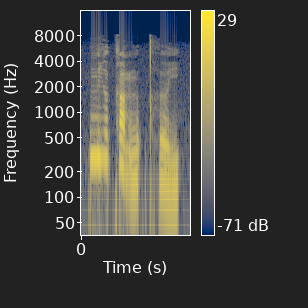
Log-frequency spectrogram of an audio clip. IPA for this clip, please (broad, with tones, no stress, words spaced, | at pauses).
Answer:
ni˧ə̯ka̰˧˨mŋə˨˩p̚ t̪ʰə˧˩˨j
